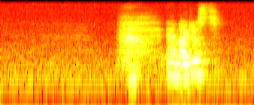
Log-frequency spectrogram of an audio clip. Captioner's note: sighs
